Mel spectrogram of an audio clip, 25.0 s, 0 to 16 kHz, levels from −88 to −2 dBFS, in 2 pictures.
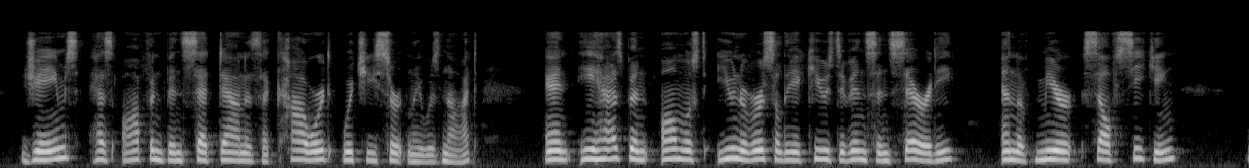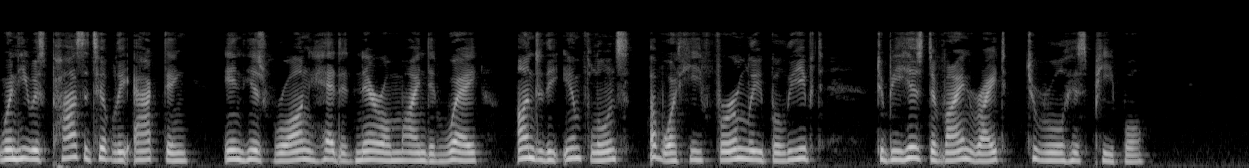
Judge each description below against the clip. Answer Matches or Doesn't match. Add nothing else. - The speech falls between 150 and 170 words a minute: Doesn't match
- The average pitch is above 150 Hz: Matches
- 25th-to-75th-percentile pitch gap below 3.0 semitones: Matches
